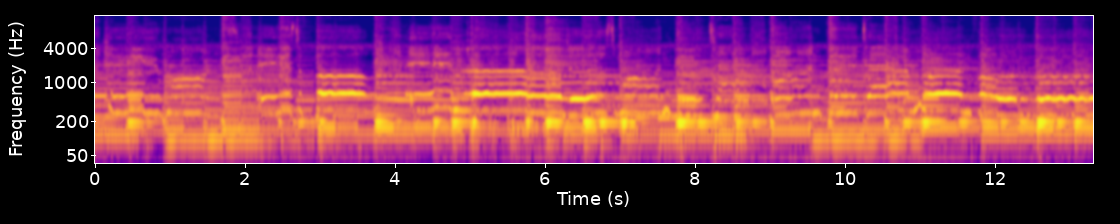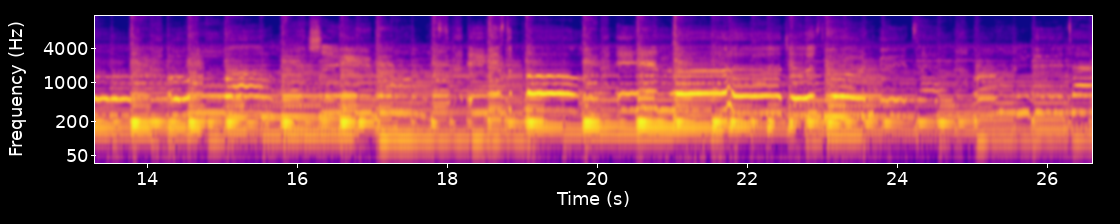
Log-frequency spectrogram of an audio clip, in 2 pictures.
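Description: A woman singing a slow song over strummed acoustic guitar, holding long notes with a waver in them.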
